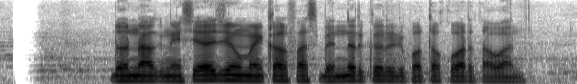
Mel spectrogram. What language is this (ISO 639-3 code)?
sun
